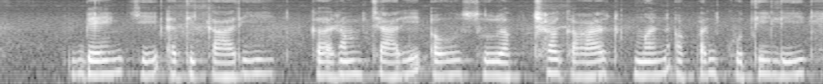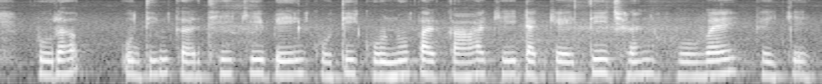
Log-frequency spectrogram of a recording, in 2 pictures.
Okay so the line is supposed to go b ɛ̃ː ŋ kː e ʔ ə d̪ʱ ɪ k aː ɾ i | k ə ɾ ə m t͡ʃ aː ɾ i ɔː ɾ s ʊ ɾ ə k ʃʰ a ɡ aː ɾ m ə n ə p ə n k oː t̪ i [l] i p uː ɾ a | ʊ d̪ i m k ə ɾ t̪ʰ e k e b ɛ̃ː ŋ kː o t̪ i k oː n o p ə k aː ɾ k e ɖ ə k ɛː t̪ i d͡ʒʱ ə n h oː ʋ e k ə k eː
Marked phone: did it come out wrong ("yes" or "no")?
no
